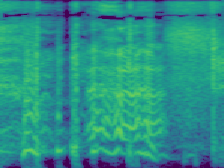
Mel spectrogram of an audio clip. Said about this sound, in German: Muss ich erstmal husten.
